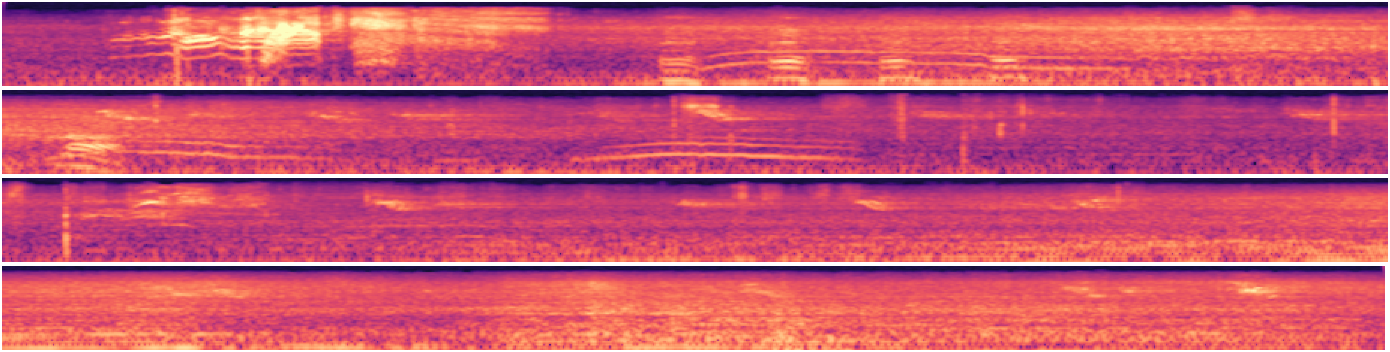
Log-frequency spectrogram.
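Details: Street fight in Morocco as stray calico cats beat a kitten: three quick wavering yowls in the first seconds, then human voices and steady low traffic-like rumble take over for the rest.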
